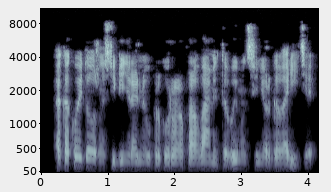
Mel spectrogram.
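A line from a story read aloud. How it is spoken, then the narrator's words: Plain. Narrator (Russian): спросил Ванель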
